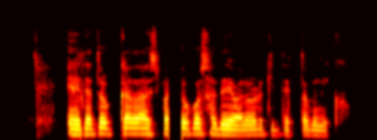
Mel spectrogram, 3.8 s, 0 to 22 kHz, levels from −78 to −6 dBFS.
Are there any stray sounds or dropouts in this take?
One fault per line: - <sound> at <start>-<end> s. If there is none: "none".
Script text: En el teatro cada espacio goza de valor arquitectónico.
- dropout at 1.7-1.8 s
